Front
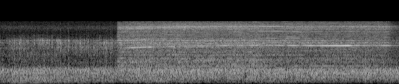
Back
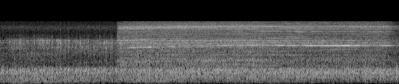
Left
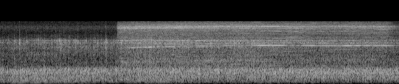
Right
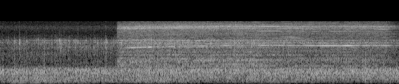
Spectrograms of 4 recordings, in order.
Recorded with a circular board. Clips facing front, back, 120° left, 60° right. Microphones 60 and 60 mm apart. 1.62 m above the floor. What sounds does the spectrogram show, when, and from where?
1.2 s sawing: 85° right, 2.5 m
